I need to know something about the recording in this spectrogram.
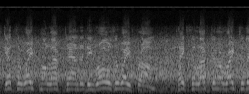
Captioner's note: crowd cheering continues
